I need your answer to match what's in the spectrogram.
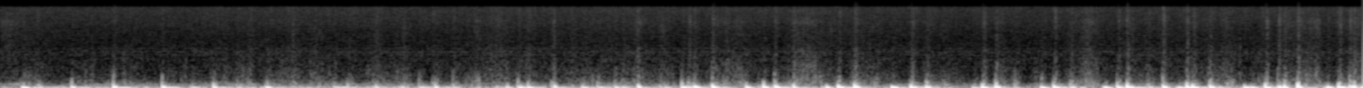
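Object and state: Knit beanie over microphone, scratched.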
